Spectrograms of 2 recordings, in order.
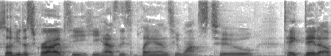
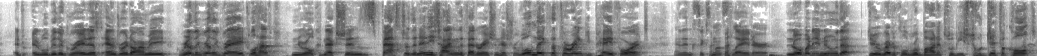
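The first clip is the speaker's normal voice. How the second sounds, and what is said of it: Imitates another person's voice. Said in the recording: “I've been practicing my impression. ... It usually comes out like JFK. ... It's not Trump.”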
